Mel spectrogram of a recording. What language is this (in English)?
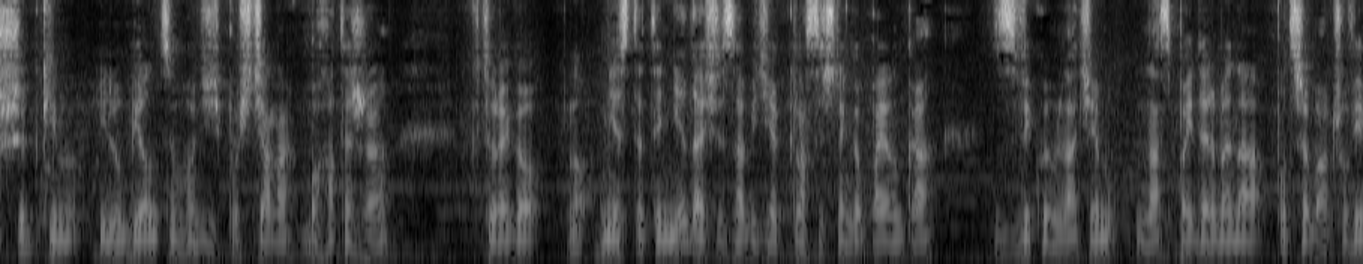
Polish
